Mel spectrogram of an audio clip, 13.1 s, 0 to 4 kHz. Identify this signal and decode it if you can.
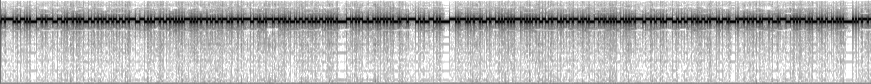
RTTY, about 45.45 baud. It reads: TAX ON BILLIONAIRES IN THE 2026 BUDGET, UNDERLINING JUST HOW WEAK LECORNUS
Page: 170 Shift 2125/2295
